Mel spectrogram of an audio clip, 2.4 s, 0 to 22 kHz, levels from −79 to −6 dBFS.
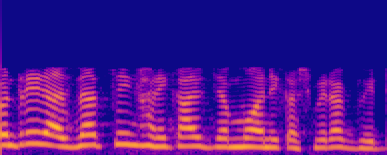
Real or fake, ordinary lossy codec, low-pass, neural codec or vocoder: fake; none; 3.6 kHz; codec, 16 kHz, 8 kbps, FunCodec, trained on LibriTTS, 25 frames a second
